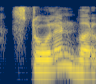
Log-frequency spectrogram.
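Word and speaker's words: Stoltenberg: सहूलियत के अनुसार पर इसका ढंग से प्रोनाउंस अगर करेंगे तो जेंस स्टोल्टनबर्ग ढंग से जो इसका प्रोनंसिएशन होगा वो जेनस स्टोलबर्ग होगा ठीक है जेनस स्टोलबर्ग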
